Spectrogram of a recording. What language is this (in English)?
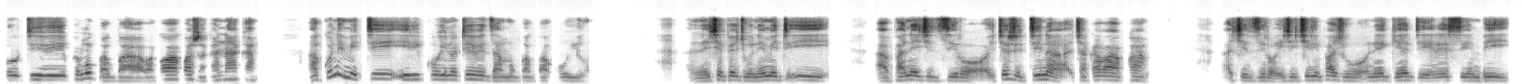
Shona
